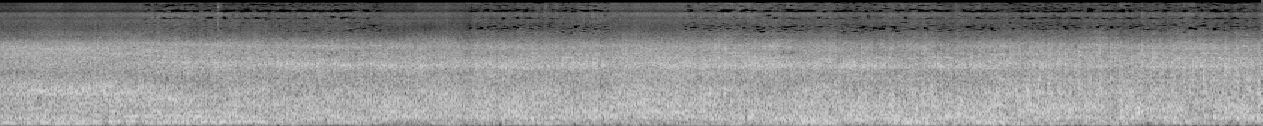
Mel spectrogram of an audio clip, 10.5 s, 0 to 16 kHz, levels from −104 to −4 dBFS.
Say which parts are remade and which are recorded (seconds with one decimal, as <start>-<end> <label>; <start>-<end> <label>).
0.0-1.2 remade; 1.2-3.2 recorded; 3.2-3.9 remade; 3.9-5.1 recorded; 5.1-5.7 remade; 5.7-10.5 recorded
